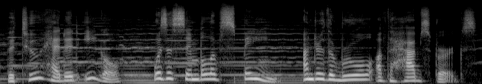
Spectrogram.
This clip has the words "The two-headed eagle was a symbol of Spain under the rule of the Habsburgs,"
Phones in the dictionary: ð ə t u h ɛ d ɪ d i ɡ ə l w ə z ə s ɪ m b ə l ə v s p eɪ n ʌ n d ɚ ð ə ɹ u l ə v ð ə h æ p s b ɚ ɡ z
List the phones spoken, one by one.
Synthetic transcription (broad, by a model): ð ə t u h ɛ d ɪ d i ɡ l w ə z ə s ɪ m b l ə v s p eɪ n ʌ n d ɚ ð ə ɹ u l ə v ð ə h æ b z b ɚ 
